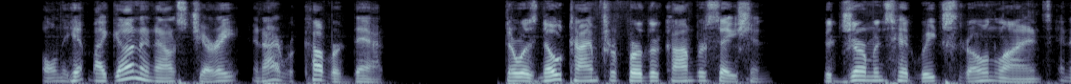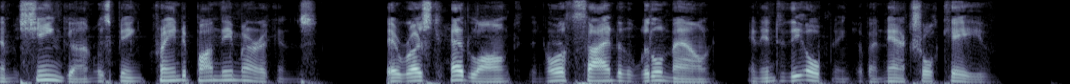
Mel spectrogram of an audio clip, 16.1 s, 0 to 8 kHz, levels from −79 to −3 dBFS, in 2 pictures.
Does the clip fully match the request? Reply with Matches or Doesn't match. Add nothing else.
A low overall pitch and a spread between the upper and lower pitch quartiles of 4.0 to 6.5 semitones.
Matches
